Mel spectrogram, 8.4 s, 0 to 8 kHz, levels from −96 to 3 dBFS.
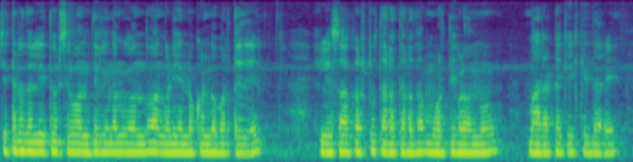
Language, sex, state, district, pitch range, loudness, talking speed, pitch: Kannada, male, Karnataka, Bidar, 120-125 Hz, -13 LUFS, 100 wpm, 120 Hz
